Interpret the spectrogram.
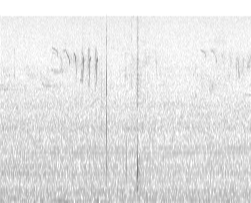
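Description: A small bird singing quick runs of short high chirps twice, over a faint low rumble. Two sharp clicks come a little past halfway; the second is the loudest sound.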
